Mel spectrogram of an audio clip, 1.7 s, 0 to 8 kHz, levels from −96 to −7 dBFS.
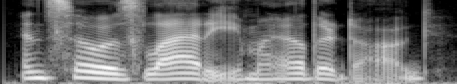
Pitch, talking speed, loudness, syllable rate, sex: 195 Hz, 245 wpm, -16 LUFS, 6.1 syllables/s, female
